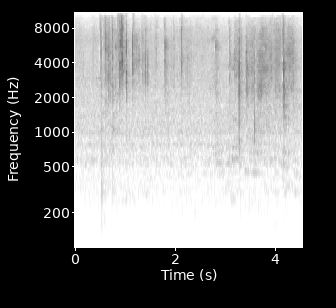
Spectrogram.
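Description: Light clicks and taps of small plastic connectors and wire ends being handled on a table: a cut USB cable and a USB OTG connector picked up in the fingers, about half a dozen separate clicks.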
